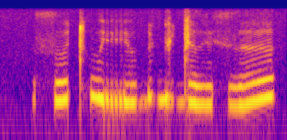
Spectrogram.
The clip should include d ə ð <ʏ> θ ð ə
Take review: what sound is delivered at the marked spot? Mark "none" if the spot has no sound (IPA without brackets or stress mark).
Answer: y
